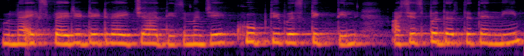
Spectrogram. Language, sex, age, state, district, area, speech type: Marathi, female, 18-30, Maharashtra, Kolhapur, urban, spontaneous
